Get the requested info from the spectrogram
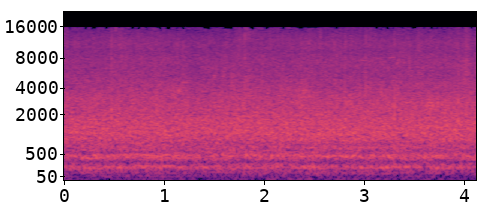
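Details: Honeybees flying in and out of their cozy hive in spring as flowers bloom and trees green; a dense, steady low drone of many wings hums without a break, with a grainy hiss layered above.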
